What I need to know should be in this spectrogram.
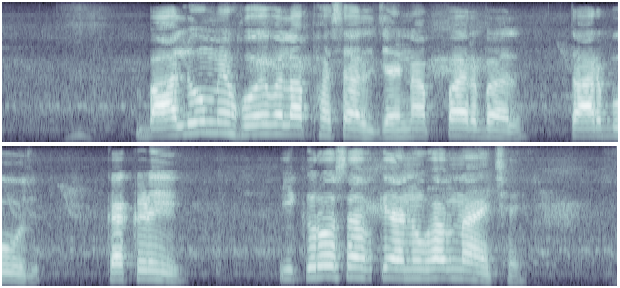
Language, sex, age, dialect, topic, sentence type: Maithili, male, 18-24, Angika, agriculture, question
